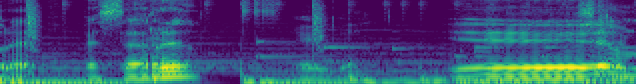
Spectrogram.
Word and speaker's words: Becerril: So proper way to say my last name is Becerril. Becerril. But in English it'll be Becerril. See how I roll that? Becerril.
